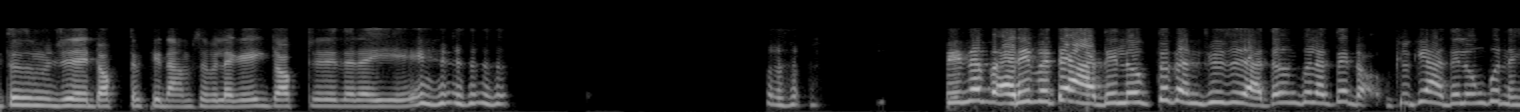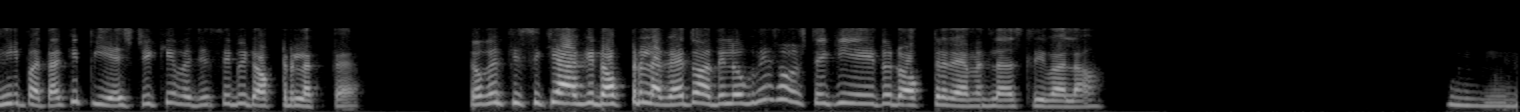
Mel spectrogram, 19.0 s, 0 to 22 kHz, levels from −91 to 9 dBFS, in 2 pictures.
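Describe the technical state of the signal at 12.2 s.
At 12.2 s the audio is intact, with the wideband telephone coding carrying the speech cleanly at that moment.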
